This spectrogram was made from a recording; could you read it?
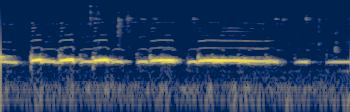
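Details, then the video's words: Zebra dove males, two answering each other, giving soft whistled coos near one pitch, a string of short linked notes ending in a longer drawn note and a brief clipped one, with faint low rustling beneath. "suara panggilan dua perkutut Jantan saling Bersahutan"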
